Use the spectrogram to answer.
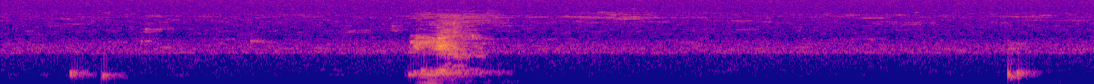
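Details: A short, low belch in a quiet room, with a couple of faint throat sounds before and after; burping.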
